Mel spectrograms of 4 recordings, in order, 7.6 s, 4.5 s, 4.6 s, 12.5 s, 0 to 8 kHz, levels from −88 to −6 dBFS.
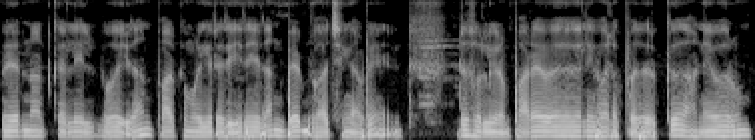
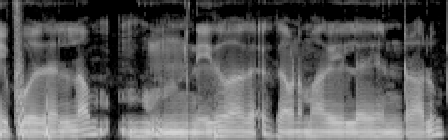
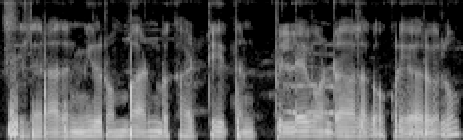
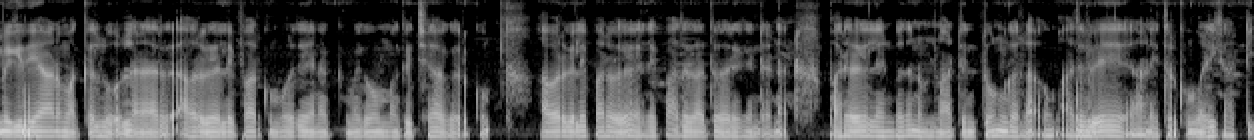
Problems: constant background noise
